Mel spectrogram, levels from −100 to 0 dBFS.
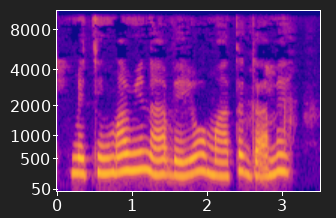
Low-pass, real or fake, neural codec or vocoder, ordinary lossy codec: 9.9 kHz; real; none; AAC, 64 kbps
